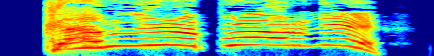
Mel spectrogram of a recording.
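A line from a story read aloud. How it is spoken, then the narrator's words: Shouting. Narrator (Russian): прокричал он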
